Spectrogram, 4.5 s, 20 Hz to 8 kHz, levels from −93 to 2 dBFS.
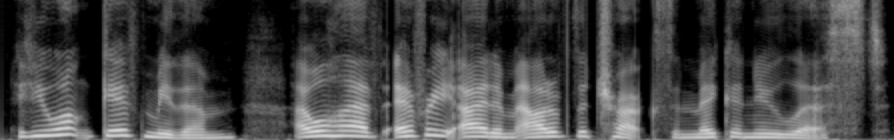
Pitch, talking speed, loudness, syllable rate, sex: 230 Hz, 270 wpm, -17 LUFS, 5.7 syllables/s, female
